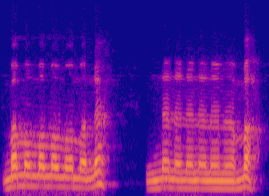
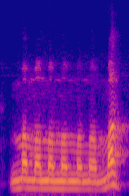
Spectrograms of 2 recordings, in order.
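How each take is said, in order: First: Faster "ma" and "na" syllables; quick nasal drill. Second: Humming "ma" syllables; nasal consonant drill. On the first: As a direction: rattle off "ma" and "na" quickly. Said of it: "No, it's, ah!". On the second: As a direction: hum through each "ma". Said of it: "M and N is a good one". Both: Shown as a demonstration.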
